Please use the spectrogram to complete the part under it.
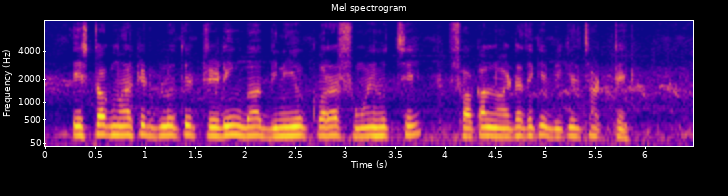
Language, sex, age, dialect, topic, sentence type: Bengali, male, 36-40, Standard Colloquial, banking, statement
